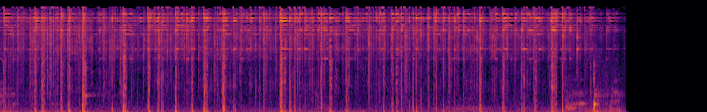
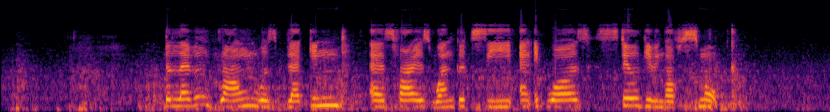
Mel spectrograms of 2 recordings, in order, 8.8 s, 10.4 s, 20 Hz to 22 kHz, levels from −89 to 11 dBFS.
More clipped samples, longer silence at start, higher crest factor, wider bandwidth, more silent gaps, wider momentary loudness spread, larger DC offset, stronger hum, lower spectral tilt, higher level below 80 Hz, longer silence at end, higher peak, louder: neither; second, 0 s vs 0.2 s; first, 20 dB vs 14 dB; first, 18 kHz vs 9.2 kHz; neither; second, 7 LU vs 15 LU; neither; neither; second, 0 dB/octave vs -3.5 dB/octave; first, -40 dBFS vs -58 dBFS; about the same, 1.05 s vs 1.05 s; about the same, -2 dBFS vs 0 dBFS; second, -18 LUFS vs -13 LUFS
